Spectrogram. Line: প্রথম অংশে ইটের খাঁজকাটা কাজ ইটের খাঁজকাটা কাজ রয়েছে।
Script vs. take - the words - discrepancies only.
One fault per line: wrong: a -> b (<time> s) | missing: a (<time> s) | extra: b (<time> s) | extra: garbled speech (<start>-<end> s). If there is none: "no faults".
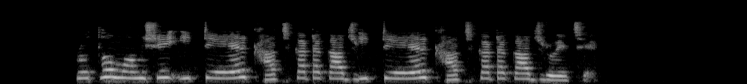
no faults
